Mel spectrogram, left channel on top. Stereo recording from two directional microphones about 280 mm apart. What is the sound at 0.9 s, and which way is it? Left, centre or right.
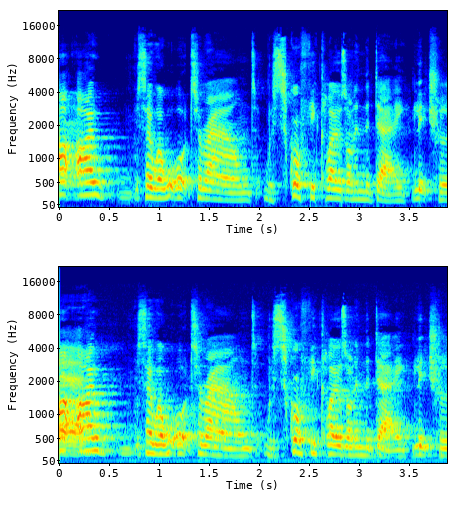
Speech, left.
